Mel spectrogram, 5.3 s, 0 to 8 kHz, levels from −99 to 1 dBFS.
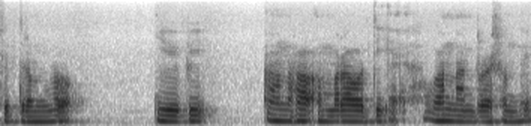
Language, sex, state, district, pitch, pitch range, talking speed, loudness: Telugu, male, Andhra Pradesh, Manyam, 130 Hz, 125-135 Hz, 100 wpm, -19 LUFS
